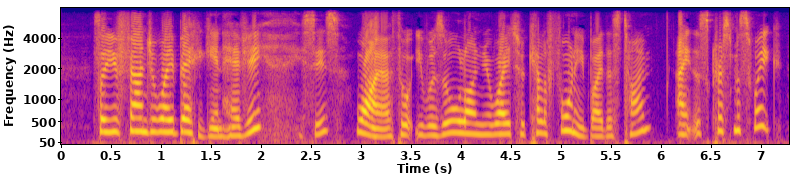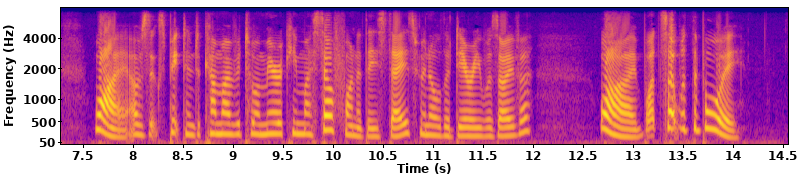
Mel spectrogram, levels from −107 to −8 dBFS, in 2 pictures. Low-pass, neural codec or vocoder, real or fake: 7.2 kHz; none; real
